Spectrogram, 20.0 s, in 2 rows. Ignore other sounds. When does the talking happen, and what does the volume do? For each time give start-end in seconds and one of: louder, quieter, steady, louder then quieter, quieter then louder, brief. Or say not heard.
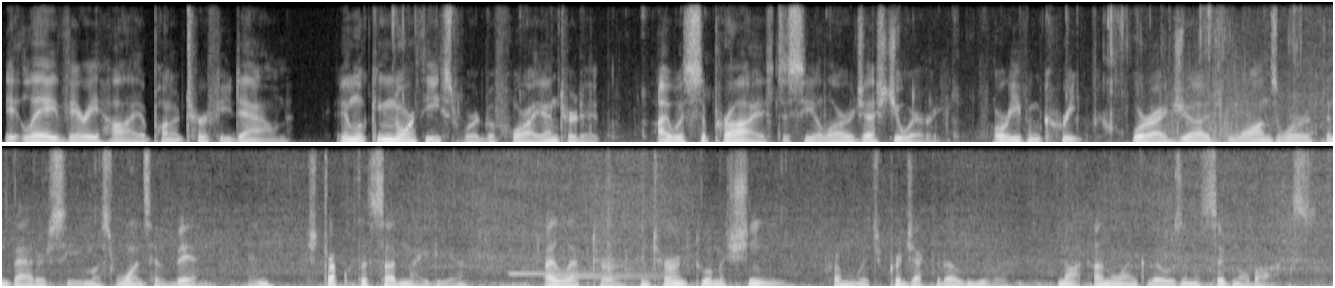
0.0-19.9 steady.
